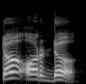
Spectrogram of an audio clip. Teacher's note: एक तो ट और एक ड, ये एल्वियोलर प्लोजिव्स कहलाते हैं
